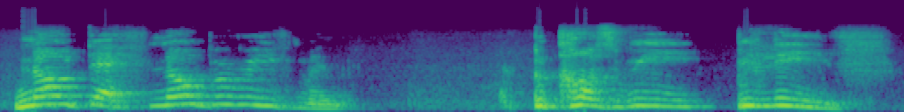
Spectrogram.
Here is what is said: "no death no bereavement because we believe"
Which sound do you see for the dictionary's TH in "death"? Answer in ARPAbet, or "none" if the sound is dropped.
TH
